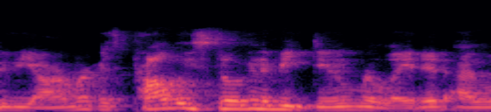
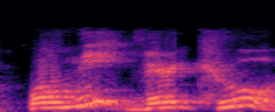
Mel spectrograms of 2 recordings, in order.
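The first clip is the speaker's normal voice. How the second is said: excited; 11 semitones higher, 6 dB louder than usual. Real, not acted. Pleased with finished damage.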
